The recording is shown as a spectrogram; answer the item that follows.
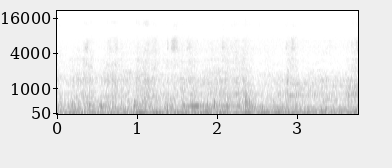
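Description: Chalk or marker scratching across a board during a chemistry lecture: short scrapes and taps in a steady stream, fairly close. No talking.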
